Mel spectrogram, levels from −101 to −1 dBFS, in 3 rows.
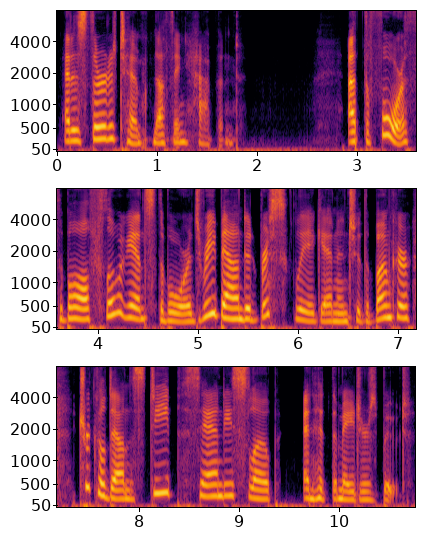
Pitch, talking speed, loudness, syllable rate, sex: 220 Hz, 180 wpm, -20 LUFS, 5.2 syllables/s, female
